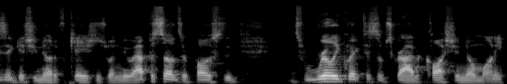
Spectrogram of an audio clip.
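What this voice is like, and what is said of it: Slightly rough, congested voice. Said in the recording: “You can hear like my voice is a little bit shoddy today. I'm fighting off a cold right now... voice ain't 100%”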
